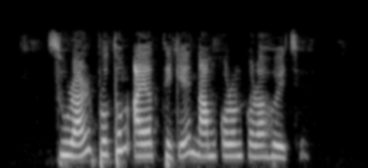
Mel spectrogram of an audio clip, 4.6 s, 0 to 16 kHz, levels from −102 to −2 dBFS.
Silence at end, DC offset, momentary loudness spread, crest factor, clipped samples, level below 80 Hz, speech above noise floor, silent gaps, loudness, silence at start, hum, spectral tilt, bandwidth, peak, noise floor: 0.9 s; under 0.1%; 9 LU; 20 dB; under 0.1%; -56 dBFS; 59 dB; none; -30 LUFS; 0.6 s; none; -4 dB/octave; 8 kHz; -10 dBFS; -88 dBFS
